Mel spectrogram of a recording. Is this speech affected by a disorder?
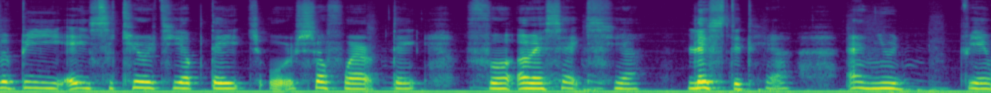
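Yes: cerebral palsy.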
